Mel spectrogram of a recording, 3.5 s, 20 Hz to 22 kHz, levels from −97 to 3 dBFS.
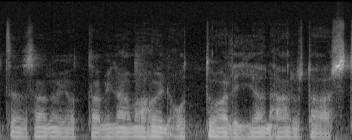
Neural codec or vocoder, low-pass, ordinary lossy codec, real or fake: none; none; none; real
